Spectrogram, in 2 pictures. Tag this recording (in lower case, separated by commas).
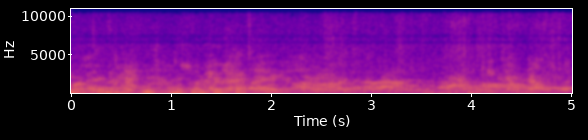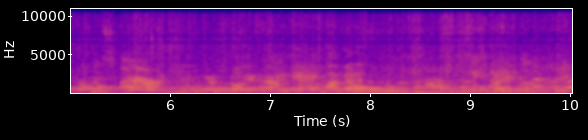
music, speech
